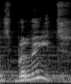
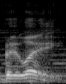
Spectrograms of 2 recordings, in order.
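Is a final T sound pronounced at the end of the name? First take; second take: yes; no. First: The name ends with a T sound. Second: The name ends without a T sound. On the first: "everyone's telling, no, it's Belit" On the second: "I always pronounced it Belay ... you don't pronounce the T"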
